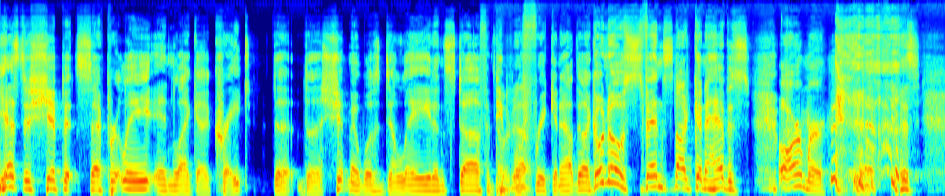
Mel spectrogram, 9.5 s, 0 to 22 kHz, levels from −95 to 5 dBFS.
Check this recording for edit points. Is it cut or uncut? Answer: cut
